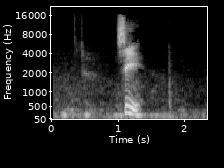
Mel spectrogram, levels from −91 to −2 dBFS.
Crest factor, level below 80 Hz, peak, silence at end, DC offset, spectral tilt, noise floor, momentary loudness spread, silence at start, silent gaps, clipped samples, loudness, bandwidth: 22 dB; -58 dBFS; 0 dBFS; 0.55 s; under 0.1%; -2.5 dB/octave; -48 dBFS; 22 LU; 0.15 s; none; under 0.1%; -14 LUFS; 16 kHz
